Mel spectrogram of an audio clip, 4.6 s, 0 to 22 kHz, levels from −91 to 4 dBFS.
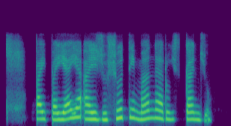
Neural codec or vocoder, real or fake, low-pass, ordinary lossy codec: codec, 24 kHz, 0.9 kbps, DualCodec; fake; 7.2 kHz; Opus, 32 kbps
